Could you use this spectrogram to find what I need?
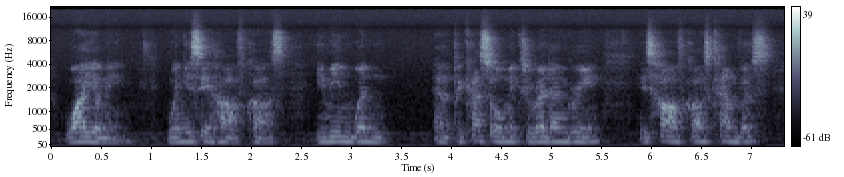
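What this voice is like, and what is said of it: Reads poem in put-on accent. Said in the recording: “I have to read this in accent”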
